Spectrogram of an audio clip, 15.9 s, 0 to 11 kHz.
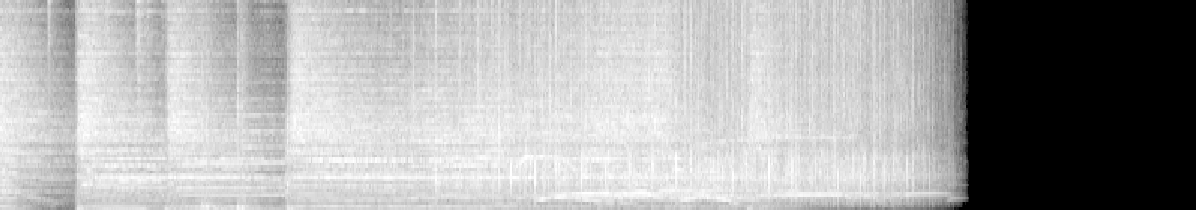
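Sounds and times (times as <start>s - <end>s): audience applauding and cheering: 0.0s - 12.9s
whoops: 5.7s - 12.9s.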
